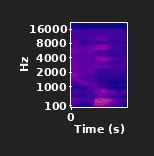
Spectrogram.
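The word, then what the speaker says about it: הוּא: When the Torah describes the camel and the rock badger, it uses the Hebrew word hu, which is masculine. However, with the hare, the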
